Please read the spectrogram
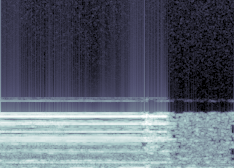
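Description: A steady buzzing tone held for under two seconds, cutting off near the end.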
